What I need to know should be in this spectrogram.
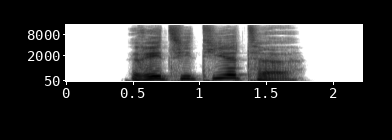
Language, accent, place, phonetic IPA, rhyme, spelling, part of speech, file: German, Germany, Berlin, [ʁet͡siˈtiːɐ̯tə], -iːɐ̯tə, rezitierte, adjective / verb, De-rezitierte.ogg
- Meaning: inflection of rezitieren: 1. first/third-person singular preterite 2. first/third-person singular subjunctive II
